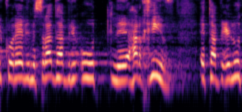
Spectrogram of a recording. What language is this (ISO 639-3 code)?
heb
